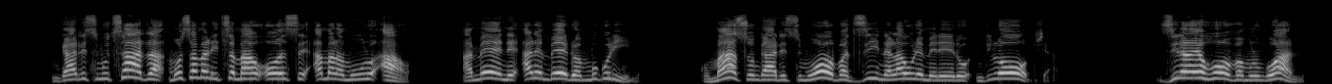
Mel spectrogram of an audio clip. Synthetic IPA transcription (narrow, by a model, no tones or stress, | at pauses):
ŋɡatisimut͡sʰatamɔsamalit͡sʰamawuʔɔnsɛʔamalamulɔʔa̰ːwa̰ | amɛnɛʔalɛmbɛɗwam̩ɓuk̬ulḭːnɔ | kɔ̰masɔŋɡatisimuwɔp̬ad͡zinalaulɛmɛɾɛɾɔndilɔːpʰja | d͡zinalajɛɦɔvamuluŋɡuwaːnu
